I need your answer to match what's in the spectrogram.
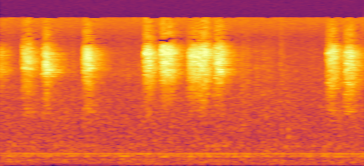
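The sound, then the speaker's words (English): Pet birds make soft, dry clicking sounds in short irregular pairs, somewhat like faint footsteps, over a low steady hum with no talking. “I mean, like, they make clicking sounds that sound like footsteps.”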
